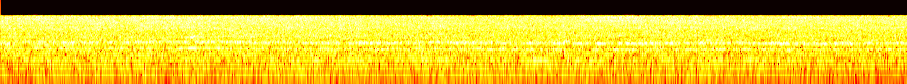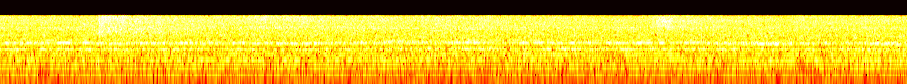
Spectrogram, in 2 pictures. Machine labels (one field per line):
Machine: fan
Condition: normal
